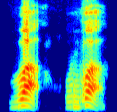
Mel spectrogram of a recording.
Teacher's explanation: जब व का उच्चारण कर रहे हैं तो आपके दोनों होट जो है ना साइड से चिपक रहे हैं व व ऐसे दोनों होट ऐसे गोल सा मुंह बन रहा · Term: वकार, दंतोष्ठ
